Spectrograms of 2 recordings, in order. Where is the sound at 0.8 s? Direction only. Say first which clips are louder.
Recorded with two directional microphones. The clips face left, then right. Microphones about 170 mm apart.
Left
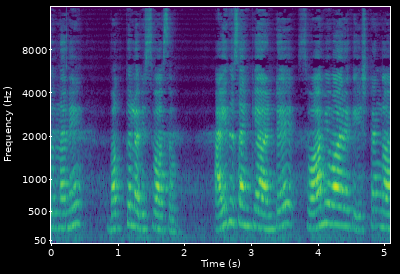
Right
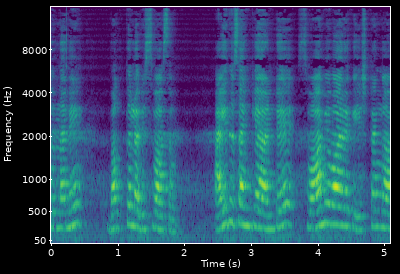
Right 1 dB; 20° right (ahead or behind).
